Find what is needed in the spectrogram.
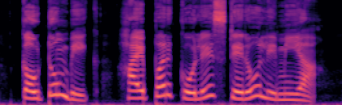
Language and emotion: Marathi, neutral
